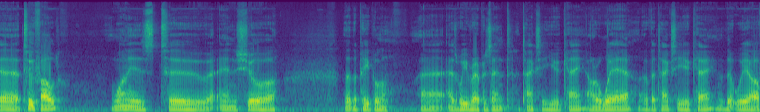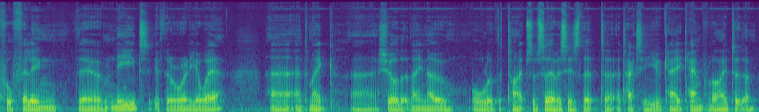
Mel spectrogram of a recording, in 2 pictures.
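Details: Adult man; normal speech.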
